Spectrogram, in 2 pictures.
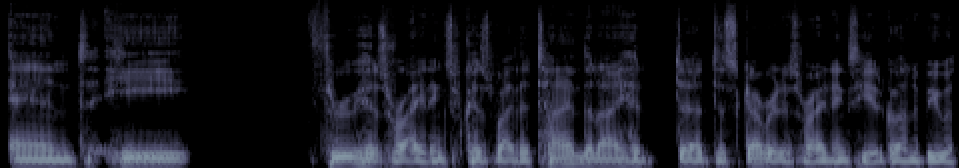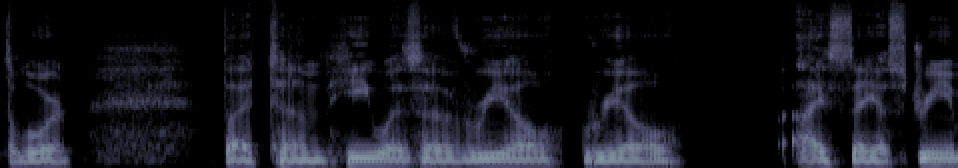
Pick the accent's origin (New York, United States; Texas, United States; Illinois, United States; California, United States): New York, United States; I'm originally from New York.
